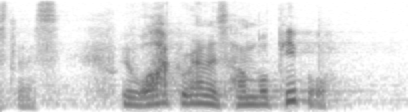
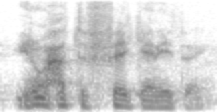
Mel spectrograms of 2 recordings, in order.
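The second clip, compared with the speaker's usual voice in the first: soft, lower, tender assurance; hushed words of a loving groom; reassuring groom; 4 semitones lower, 6 dB quieter than usual. Acted. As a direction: reassure them gently and quietly.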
